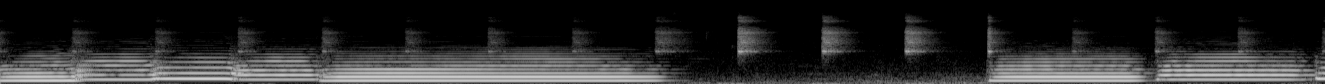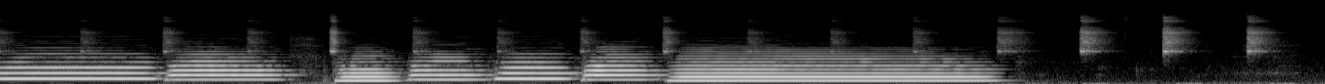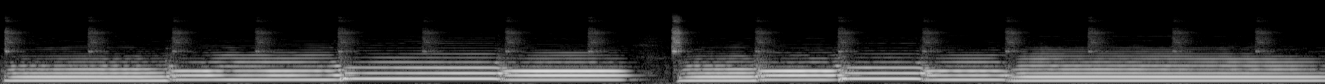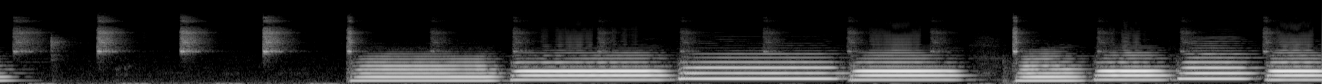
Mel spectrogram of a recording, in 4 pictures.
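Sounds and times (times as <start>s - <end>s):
french horn arpeggios: 0.0s - 6.9s, 9.8s - 23.6s, 26.5s - 40.1s, 43.2s - 52.9s
metronome clicking: 0.0s - 52.9s.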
